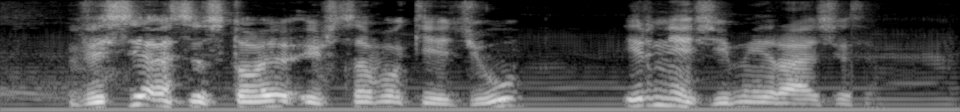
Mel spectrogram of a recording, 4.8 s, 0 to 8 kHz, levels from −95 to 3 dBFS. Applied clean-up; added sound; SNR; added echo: none; Musical instrument; 18 dB; none.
